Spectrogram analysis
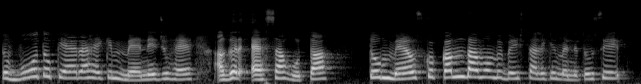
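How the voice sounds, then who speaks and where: Woman, Pakistani accent, higher-pitched. Law tutor style: didactic, example-led, question-and-answer delivery with English terms mixed in. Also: normal speed, phone-quality sound. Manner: didactic, uses rhetorical questions and check-ins; mixes English legal terms into speech. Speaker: law lecturer. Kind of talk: explanatory law lesson with examples.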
